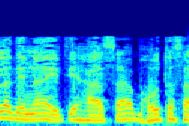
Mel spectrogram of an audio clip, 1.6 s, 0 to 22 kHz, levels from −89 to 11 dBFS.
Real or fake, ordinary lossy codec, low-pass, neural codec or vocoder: fake; none; none; codec, 16 kHz, 16 kbps, FreqCodec, larger model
